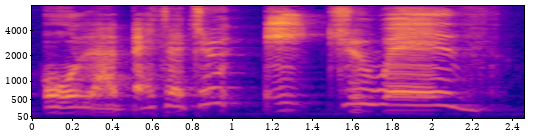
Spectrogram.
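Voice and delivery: loud, hissed menace; growling wolf. Acted. Wolf revealing himself to the girl, a loud menacing whisper. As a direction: drop the disguise and threaten her. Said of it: "growled the wolf".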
